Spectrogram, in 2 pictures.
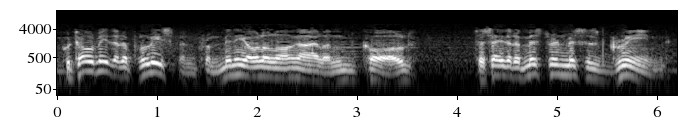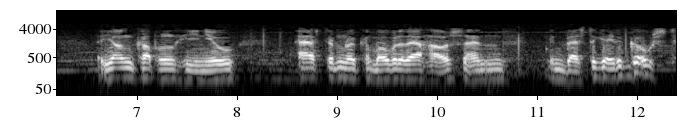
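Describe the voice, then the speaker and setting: An actor playing a calm male psychic investigator in a 1970s radio drama, asking questions in a reassuring way. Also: on the low side, normal speed, natural voice. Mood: narrating. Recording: tinny hissy 1970s radio broadcast.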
